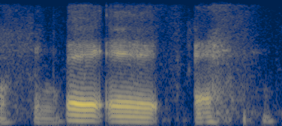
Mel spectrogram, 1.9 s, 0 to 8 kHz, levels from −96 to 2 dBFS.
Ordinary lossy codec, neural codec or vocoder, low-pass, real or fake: Opus, 16 kbps; codec, 24 kHz, 0.9 kbps, WavTokenizer, medium speech release version 2; 7.2 kHz; fake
